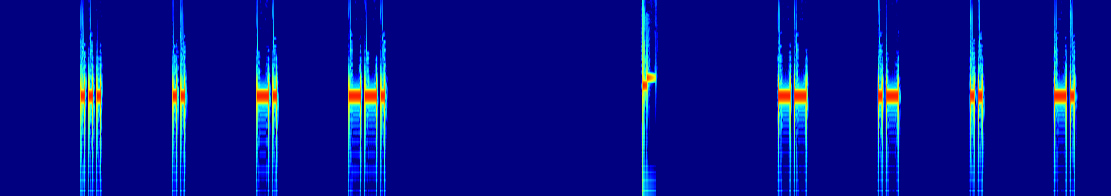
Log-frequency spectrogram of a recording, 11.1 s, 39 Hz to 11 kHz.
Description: Morse code, heard as a keyed tone, about 30 wpm, spaced as for 10 wpm, 690 Hz. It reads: SING MAIN
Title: 6x Character Spacing - Top 500 Words - 30wpm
